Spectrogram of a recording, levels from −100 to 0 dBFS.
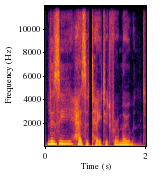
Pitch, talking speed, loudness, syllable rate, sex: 185 Hz, 145 wpm, -17 LUFS, 5.2 syllables/s, female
